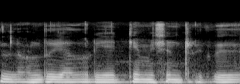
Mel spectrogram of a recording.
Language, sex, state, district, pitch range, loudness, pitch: Tamil, male, Tamil Nadu, Kanyakumari, 110-115 Hz, -14 LUFS, 110 Hz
